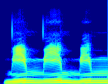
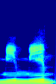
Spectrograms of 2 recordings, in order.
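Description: First: มีม มีม มีม hummed through the nose, each mim held two beats; nasal hold. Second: Said in the usual way. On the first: Shown as a demonstration. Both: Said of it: "หน่วงเสียงสอง".

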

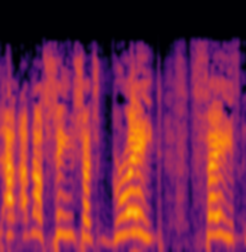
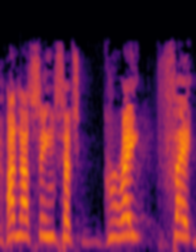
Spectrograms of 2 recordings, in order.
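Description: First: Great hit hard, the line drawn out slowly; stress on great. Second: I've leaned on, slow and drawn out; stress on I've. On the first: Preacher repeating Jesus' words, pressing on great, slow. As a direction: land the word great with weight, slow. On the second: Preacher quoting Jesus with I've drawn out, slow. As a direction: lean into the word I've as he quotes Jesus. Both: Shown as a demonstration. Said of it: "everybody say great".

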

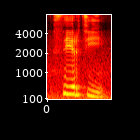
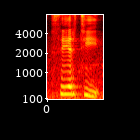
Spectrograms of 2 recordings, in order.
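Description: Both takes have the same delivery.

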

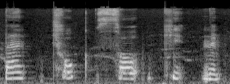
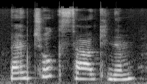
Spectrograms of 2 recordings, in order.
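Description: First: Very slow, words broken apart; calm yourself syllable by syllable, half-whispered; self-calming. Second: Said in the usual way. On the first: Real, not acted. Player telling themselves they are calm, slow and deliberate.

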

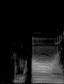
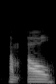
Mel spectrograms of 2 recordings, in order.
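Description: First: Second "O" said as a pure open aw; open "o" sound. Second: First "O" said as the gliding oh in role; "oh" glide sound. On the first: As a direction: pronounce "O" as aw, without a glide. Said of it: "còn mấy từ kia đọc là". (đọc "O" thành âm o mở) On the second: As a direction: pronounce "O" as a diphthong, oh-oo. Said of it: "là role". (đọc "O" thành âm âu như trong role) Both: Shown as a demonstration.

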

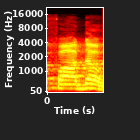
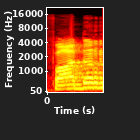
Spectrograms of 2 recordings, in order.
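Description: First: "फादर" said fa-da, without R; silent final R. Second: "फादर" ending in a sounded R; final R pronounced. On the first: Teacher shows the correct reading, "फादर" as fa-da, R silent. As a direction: drop the last R in "फादर": fa-da. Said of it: "मतलब यहाँ आर क्या है?". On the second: Teacher shows the wrong reading, "फादर" with final R. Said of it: "फादर नहीं होता". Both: Shown as a demonstration.

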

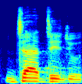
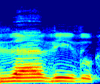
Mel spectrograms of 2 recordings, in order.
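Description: First: "জা, জি, জু" with a hard plain j; mispronounced Dhal. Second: "জা, জি, জু" with voiced th, as in "this"; tongue tip at front teeth for "জা, জি, জু"; correct Dhal. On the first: Teacher showing the mistake to avoid, plain j sound. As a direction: say "জা, জি, জু" as j, not th. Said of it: "তাহলে হবে না". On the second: Teacher modelling Dhal for learners, voiced th sound. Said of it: "জিহ্বার আগা এবং সামনে দুটি দাঁতের আগা". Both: Shown as a demonstration.

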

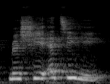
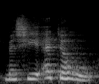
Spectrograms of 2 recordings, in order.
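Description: First: مشيئته said mashi'atihi, ending tihi; voweled h ending. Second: مشيئته said mashi'atahu, ending tahu; voweled h ending. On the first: Teacher showing the constant h, مشيئته ending in tihi. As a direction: end مشيئته on ti-hi. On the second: Teacher showing the constant h, مشيئته ending in tahu. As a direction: end مشيئته on ta-hu. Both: Shown as a demonstration. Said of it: "هنا لفظتها هاء".

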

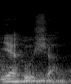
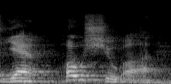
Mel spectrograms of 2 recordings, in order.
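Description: First: "Yehusha" with long oo, no "ho"; wrong hoo vowel. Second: "Yehoshua" in clear syllables with an oh; correct ho vowel. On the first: Teacher rejecting the wrong form, "Yehusha" with hoo. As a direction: say "Yehusha" as yeh-HOO-shah. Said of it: "not Yehusha". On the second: Teacher correcting the name, clearly separated "Yehoshua" with oh. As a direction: say "Yehoshua" as yeh-HO-shoo-ah. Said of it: "it is Yehoshua, not Yehusha". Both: Shown as a demonstration.

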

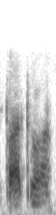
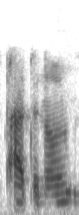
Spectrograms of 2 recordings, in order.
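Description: First: Patois said as "PAH-twah"; local pronunciation. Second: Patois said loosely as "PAT-uh-noh"; standard pronunciation. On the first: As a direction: say patois with two open "ah" vowels. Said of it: "but we say patois". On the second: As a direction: say patois with a flat first "a", as in "pat". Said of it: "it's pronounced, I guess". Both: Shown as a demonstration.

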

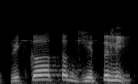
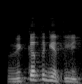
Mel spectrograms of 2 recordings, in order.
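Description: First: विकत drawn out very slowly with a rising tune, then घेतली; stressed, slow. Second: Said in the usual way. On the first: Shown as a demonstration. Teacher to students, slowly stressing विकत in विकत घेतली. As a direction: lean on विकत and stretch it. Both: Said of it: "घेतली याचा अर्थ".

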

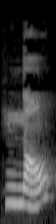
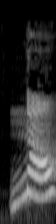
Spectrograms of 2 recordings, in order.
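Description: First: Said in the usual way. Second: Higher, much louder no; shouted refusal. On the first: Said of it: "répond le papa". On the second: A narrator's reading. Dad arguing with the cashier, shouted no. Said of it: "crie le papa".

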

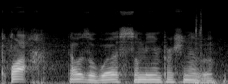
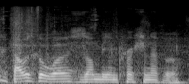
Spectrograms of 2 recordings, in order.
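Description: First: Said in the usual way. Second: Laughing at his own bad zombie moan. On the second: Real, not acted. Gamer to viewers, mocking his own zombie impression, laughing. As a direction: giggle through the line.

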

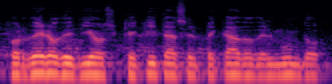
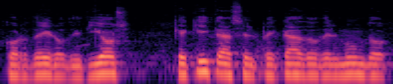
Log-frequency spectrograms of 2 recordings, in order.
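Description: Both takes have the same delivery.

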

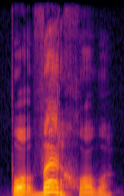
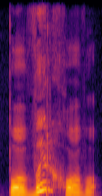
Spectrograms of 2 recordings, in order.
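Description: First: Поверхово with a clear е after в; correct vowel demo. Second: Поверхово with и after в; the mistake in поверхово, и for е; wrong vowel demo. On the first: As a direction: say поверхово as "po-VER-khovo", punching ver. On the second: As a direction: say поверхово wrongly as "po-vyr-khovo". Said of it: "Не поверхово". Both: Shown as a demonstration.

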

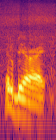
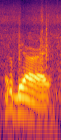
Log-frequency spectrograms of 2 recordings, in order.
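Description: The two takes are said the same way.

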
